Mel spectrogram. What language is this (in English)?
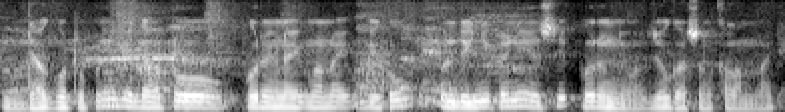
Bodo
